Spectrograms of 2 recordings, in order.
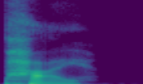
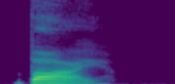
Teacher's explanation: For P, your voice is completely off. It's just a whisper followed by a really strong puff of air.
